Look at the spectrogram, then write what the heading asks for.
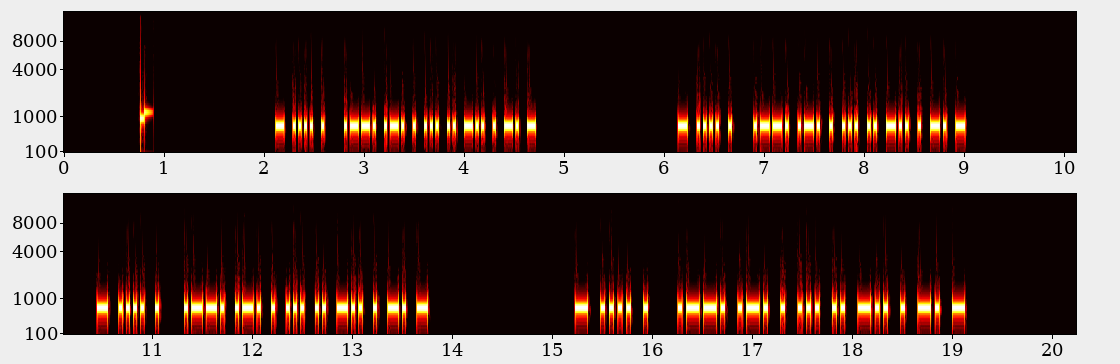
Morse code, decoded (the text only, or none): THE PRESIDENT THE PRESIDENT THE PRESIDENT THE PRESIDENT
